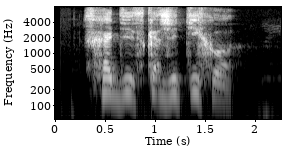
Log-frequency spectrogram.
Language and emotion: Russian, angry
